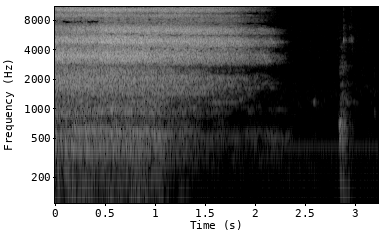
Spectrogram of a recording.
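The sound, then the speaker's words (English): A deep breath drawn in during guided meditation, a soft, airy hiss that slowly fades over about two seconds, then a brief, faint click in the quiet. “Now set the intention, I accept the bliss within me. Inhale.”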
